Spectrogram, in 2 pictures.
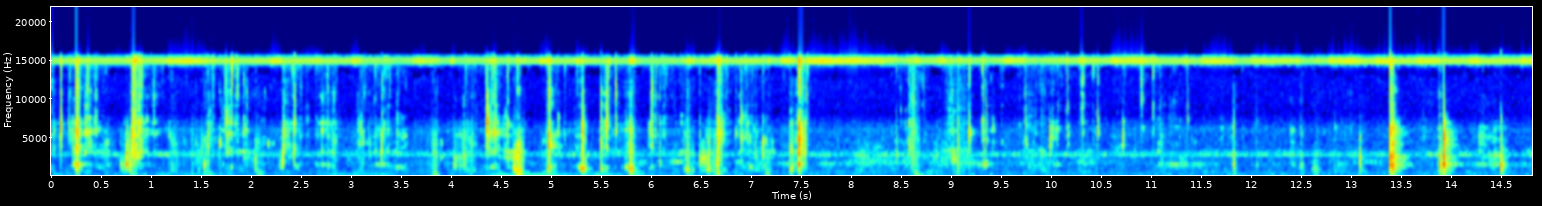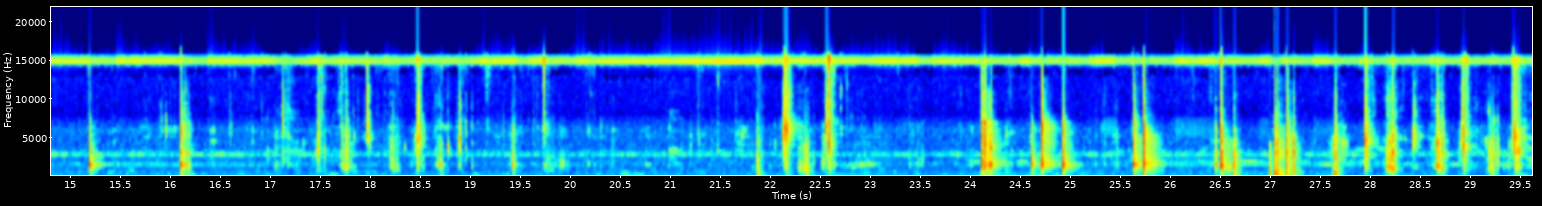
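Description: Slate pencil being bitten and chewed close to the microphone: sharp, brittle crunches at irregular intervals, coming thickest near the end.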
